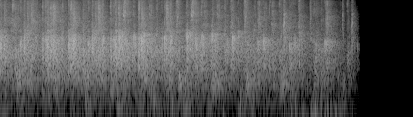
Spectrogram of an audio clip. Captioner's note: audience applauding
